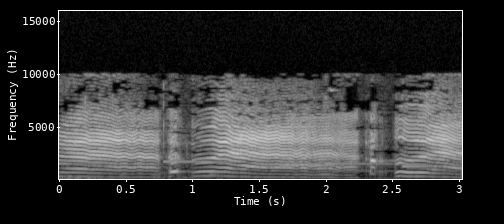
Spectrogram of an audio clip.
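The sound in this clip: A colicky baby cries in long, loud, high-pitched wails, broken twice by brief gasps for breath.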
